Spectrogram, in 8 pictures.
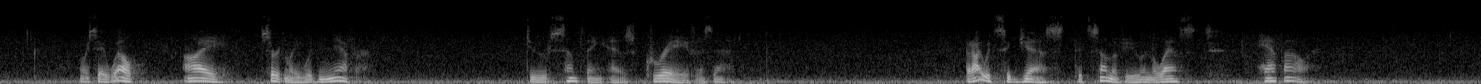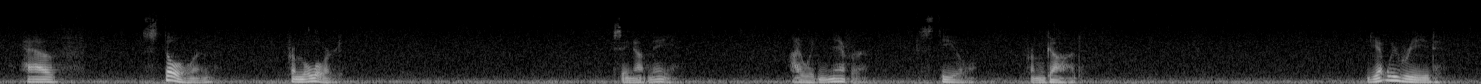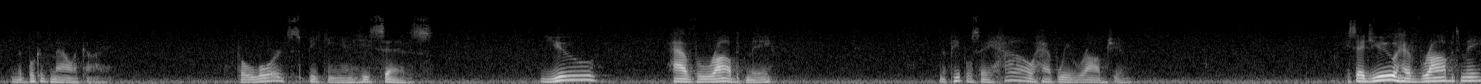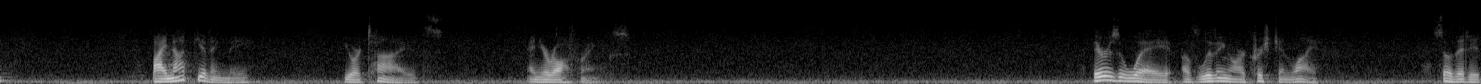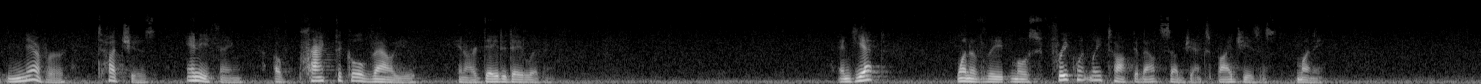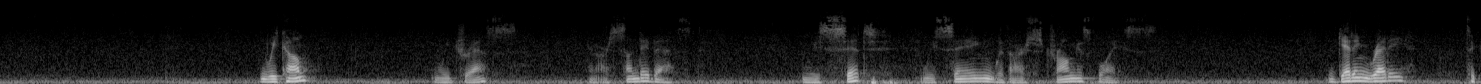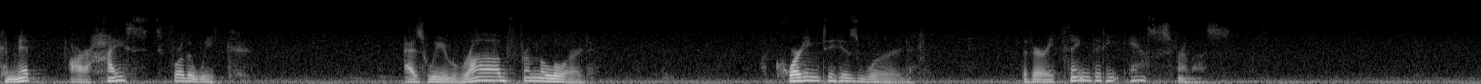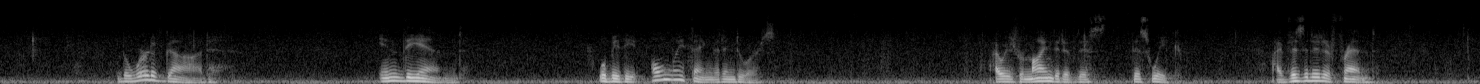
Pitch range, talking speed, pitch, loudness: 100-140 Hz, 100 wpm, 120 Hz, -23 LUFS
